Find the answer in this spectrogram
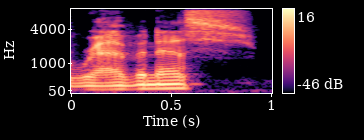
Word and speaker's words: Ravines: I mean, how do you pronounce it? Ravenous? Well, there's Ravine? Ravines. Ravine. Yep. There's Ravines.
